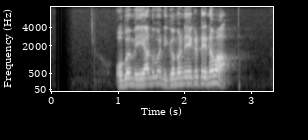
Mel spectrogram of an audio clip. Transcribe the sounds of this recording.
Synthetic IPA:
obəmeːanuʋəniɡəmənəjəkəʈəenəʋa̰ː

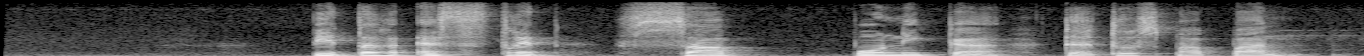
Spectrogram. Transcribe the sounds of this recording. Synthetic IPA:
pit̪ərɛst̪ɾɪt̪̚ | sa | punikad̪̥ä̤d̪̥ɔ̤spapan

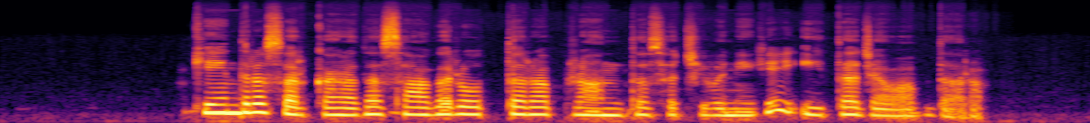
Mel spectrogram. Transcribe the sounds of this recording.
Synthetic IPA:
keːnd̪ɾɐsɐɾkaːɾɐd̪ɐsaːɡɐɾoːt̪ːɐɾɐpɾaːnt̪ɐsɐt͡ʃiʋɐniɡeʔiːt̪ɐd͡ʒɐʋaːb̚d̪a̰ːɾɐ̰

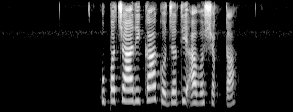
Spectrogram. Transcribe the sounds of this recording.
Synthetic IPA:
upʌt͡saɾikakod͡zʌt̪iʔabʌsjʌk̚t̪a

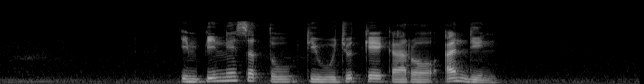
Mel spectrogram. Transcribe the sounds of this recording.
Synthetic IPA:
ʔimpinesət̪ud̪̥i̤wu̥d͡ʒut̪̚kekaɾʔoʔandɪn

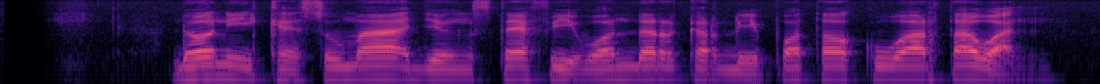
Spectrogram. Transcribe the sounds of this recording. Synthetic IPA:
dɔnikɛsumad͡ʒɨŋst̪ɛfiwɔndərkɨrdipɔt̪ɔkuwart̪awa̰n

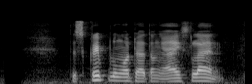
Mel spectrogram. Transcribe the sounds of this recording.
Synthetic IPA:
d̪̥əskɾɪp̚t̪̚luŋɔɖ̥a̤t̪ɔŋajslan

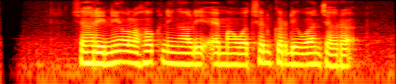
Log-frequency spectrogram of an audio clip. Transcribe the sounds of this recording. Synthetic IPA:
saɦaɾiniɔlɔɦɔk̚niŋaliʔɛmawɔt̪̚sɔnkɨrdiwaɲt͡ʃaɾa̰

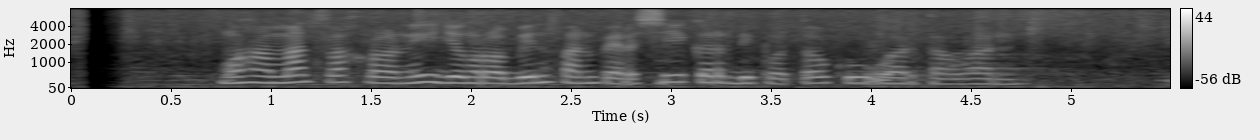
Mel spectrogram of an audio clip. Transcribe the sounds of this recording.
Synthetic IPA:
muɦamat̪̚faxɾɔnid͡ʒɨŋrɔbinfanpɛrsikɨrdipɔt̪ɔkuwart̪awan

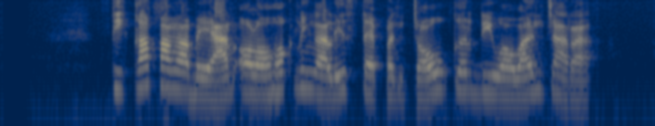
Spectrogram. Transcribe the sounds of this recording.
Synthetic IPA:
t̪ikapaŋabeanʔɔlɔɦɔk̚niŋalist̪ɛpənt͡ʃɔwkɨrdiwawaɲt͡ʃaɾa

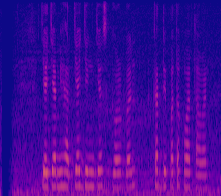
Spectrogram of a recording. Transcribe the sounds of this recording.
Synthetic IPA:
d͡ʒad͡ʒamiɦard͡ʒad͡ʒɨŋd͡ʒɔsɡɔlbənkɨrdipɔt̪ɔkwart̪awan

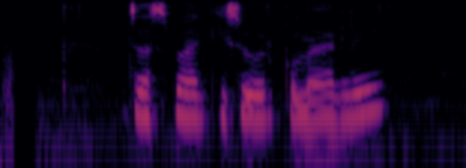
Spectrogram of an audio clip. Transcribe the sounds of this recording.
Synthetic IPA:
d͡zʌsmakisorkumarle

